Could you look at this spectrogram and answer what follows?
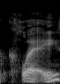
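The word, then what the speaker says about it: Klee: going to show you his name is paul clee or clay some people say his name that way and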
